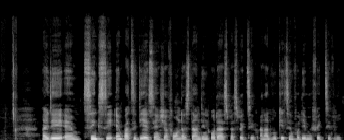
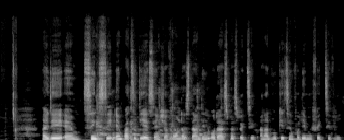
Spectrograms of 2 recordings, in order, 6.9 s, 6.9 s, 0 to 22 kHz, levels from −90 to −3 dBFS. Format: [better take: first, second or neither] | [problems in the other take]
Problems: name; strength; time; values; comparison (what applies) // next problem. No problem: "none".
first | noise reduction (classical method log-MMSE)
